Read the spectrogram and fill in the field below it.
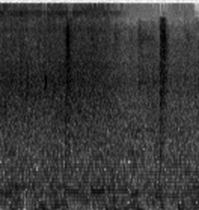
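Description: Steady rushing water where a mountain stream meets the sea at Gen. Nakar, a continuous close broadband wash with some low tonal background noise and no talking.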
